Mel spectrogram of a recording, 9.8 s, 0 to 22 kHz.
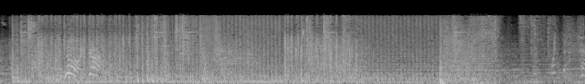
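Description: Dense automatic gunfire and scattered shots from the Call of Duty 3 campaign fill the scene, loud and continuous with crashes mixed in, while a voice shouts briefly over the barrage.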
